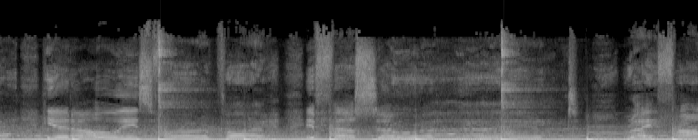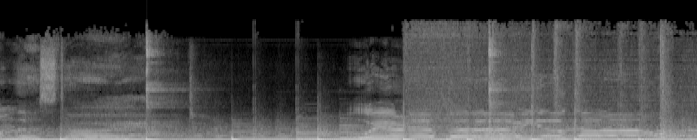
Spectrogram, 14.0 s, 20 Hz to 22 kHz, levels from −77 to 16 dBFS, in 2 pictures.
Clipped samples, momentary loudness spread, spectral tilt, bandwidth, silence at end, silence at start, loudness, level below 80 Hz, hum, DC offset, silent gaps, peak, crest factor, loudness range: under 0.1%; 5 LU; -5.5 dB/octave; 19 kHz; 0 s; 0 s; -12 LUFS; -12 dBFS; none; under 0.1%; none; 0 dBFS; 10 dB; 2 LU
